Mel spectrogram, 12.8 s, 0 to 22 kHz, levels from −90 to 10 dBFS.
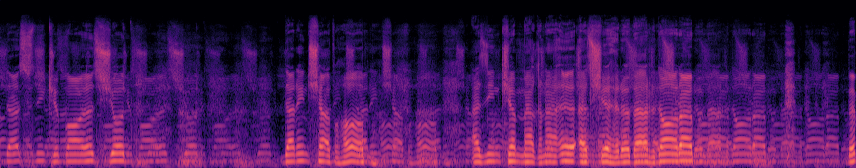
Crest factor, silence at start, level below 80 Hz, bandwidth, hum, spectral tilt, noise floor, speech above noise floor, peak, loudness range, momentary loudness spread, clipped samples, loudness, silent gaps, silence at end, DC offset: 20 dB; 0 s; -56 dBFS; 14 kHz; none; -5.5 dB/octave; -44 dBFS; 20 dB; -4 dBFS; 9 LU; 21 LU; under 0.1%; -24 LUFS; none; 0 s; under 0.1%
